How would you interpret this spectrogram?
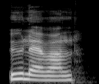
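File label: "Uleval", Estonian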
